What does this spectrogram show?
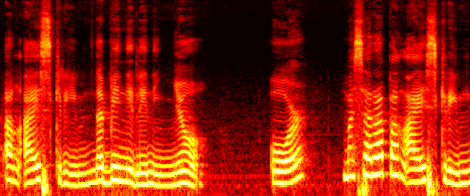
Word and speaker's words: ninyo: the taste of lambanog Our next pronoun is ninyo ninyo it is the plural form of you and your it is often pronounced as Noo noo noo is used to talk about the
